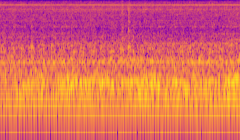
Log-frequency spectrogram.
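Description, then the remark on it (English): A car engine idles steadily after its field coil was tightened, a low, even rumble with a faint rhythmic chug that holds constant throughout, with no voices. “Will you listen to that baby purr?”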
